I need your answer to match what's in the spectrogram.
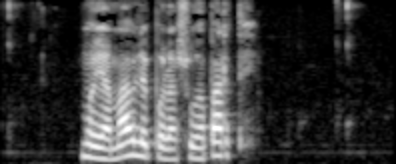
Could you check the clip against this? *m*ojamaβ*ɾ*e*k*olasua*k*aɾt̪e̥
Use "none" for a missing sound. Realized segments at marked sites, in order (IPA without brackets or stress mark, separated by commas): m, l, p, p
